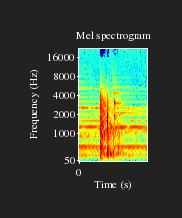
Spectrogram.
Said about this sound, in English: Not rolling well. I got to get rid of this dice.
